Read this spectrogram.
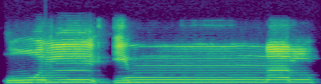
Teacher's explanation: wajib ditekan ditahan 2-3 harokat dan suaranya dimasukkan ke al-khoisum atau rongga hidung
